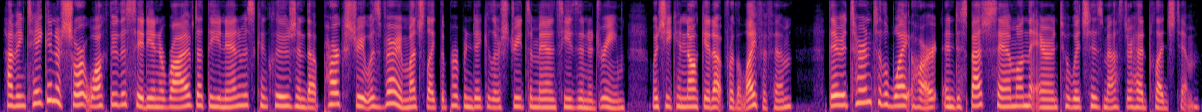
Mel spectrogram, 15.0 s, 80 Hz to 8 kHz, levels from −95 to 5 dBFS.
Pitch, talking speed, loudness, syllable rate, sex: 235 Hz, 235 wpm, -18 LUFS, 5.9 syllables/s, female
